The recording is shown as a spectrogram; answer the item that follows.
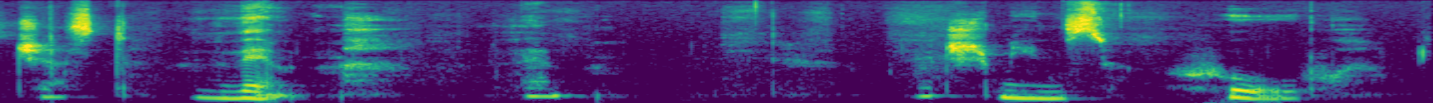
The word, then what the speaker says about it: hvem: And as you can probably already notice, the H here is silent. We do not pronounce the H at the beginning of the word. So it's just them.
